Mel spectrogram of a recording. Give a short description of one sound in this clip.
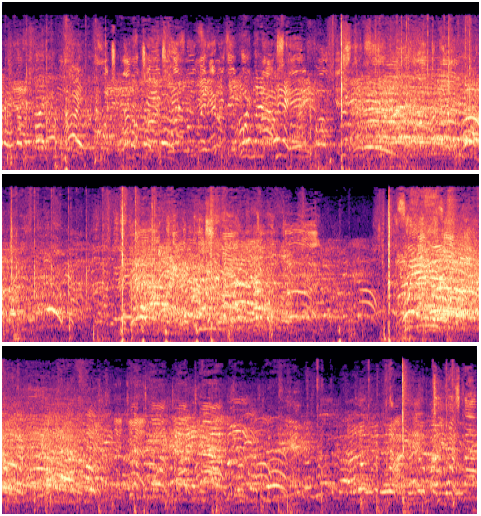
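Punches and kicks thud against a body.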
